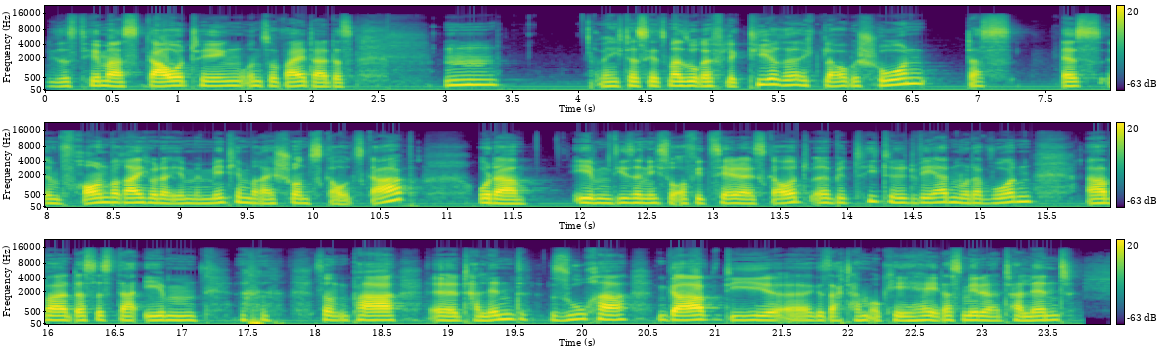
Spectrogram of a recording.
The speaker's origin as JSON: {"language": "German", "town": "Bad Segeberg", "region": "Schleswig-Holstein", "country": "Germany", "tie": "born or raised there", "also_born_or_lived": "Leverkusen / Basel / Freiburg", "moved": "as an adult", "said": "ich bin zwar in Schleswig-Holstein aufgewachsen, also in Bad Segeberg"}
